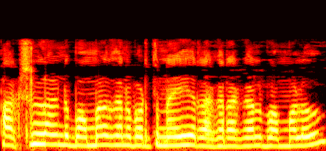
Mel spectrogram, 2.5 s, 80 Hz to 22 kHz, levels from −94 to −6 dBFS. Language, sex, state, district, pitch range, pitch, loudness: Telugu, male, Andhra Pradesh, Visakhapatnam, 215-240 Hz, 230 Hz, -12 LUFS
